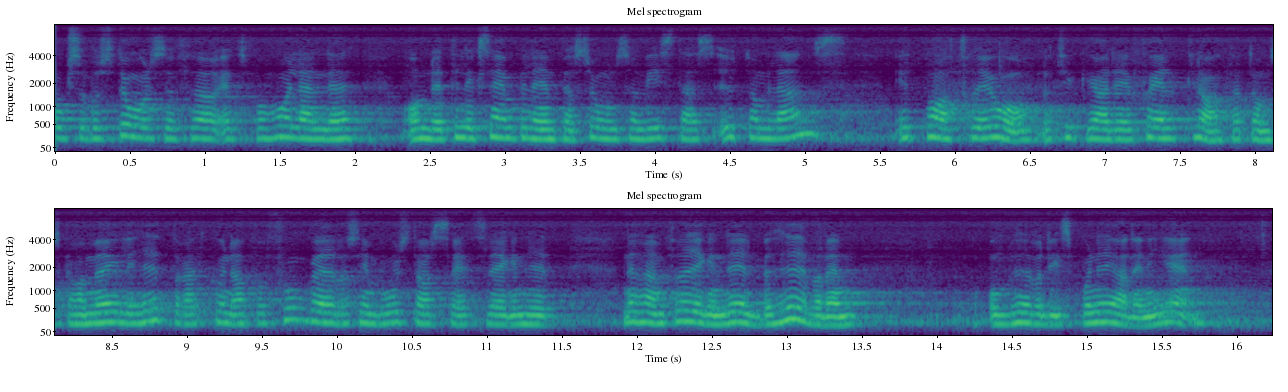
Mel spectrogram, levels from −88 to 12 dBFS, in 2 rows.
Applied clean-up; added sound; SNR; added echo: none; none; none; reverberation time 0.3 s.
